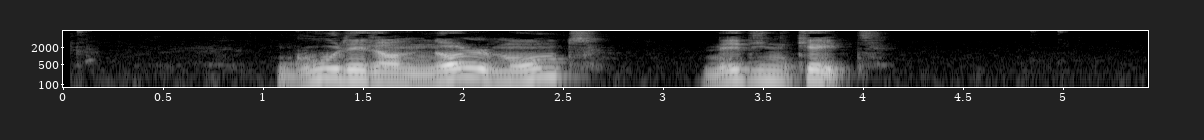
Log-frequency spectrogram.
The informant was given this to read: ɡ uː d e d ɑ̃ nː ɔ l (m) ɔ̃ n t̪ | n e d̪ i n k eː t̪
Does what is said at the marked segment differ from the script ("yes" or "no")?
no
